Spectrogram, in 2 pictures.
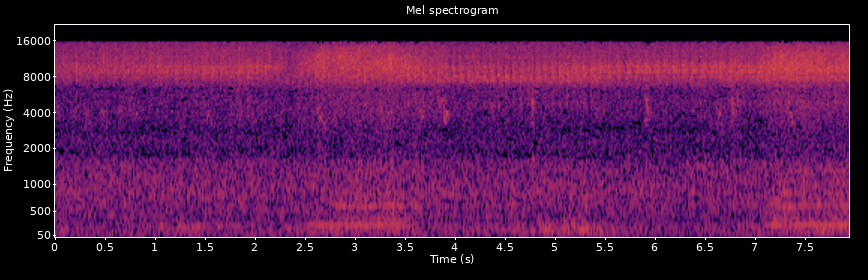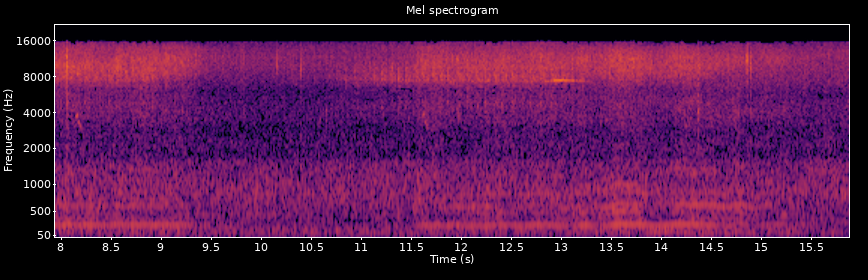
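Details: Wild violet carpenter bees visiting Buddleia, Brown Knapweed and Sweet Pea blooms, recorded unslowed. Deep, humming wingbeat buzz with layered overtones comes in three passes of two to three seconds, wavering slightly in pitch, over low ambient rumble.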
